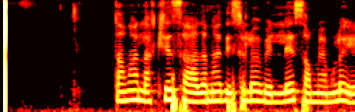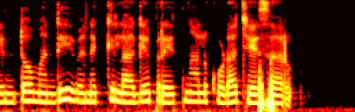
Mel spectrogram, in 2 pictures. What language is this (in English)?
Telugu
